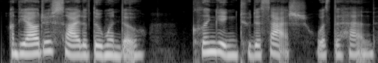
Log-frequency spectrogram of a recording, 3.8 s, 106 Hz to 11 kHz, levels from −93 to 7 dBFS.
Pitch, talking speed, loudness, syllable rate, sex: 210 Hz, 220 wpm, -20 LUFS, 5.7 syllables/s, female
